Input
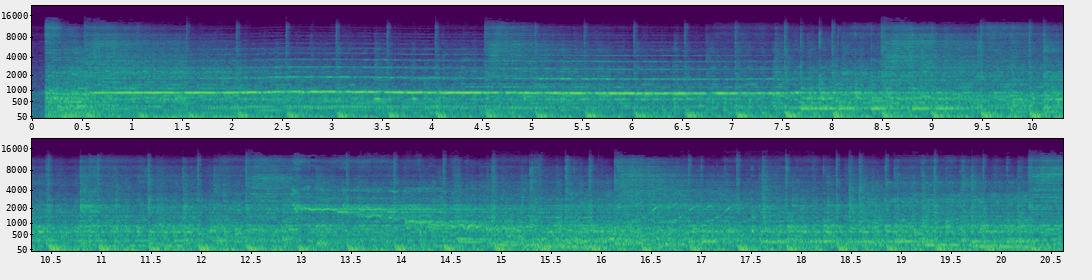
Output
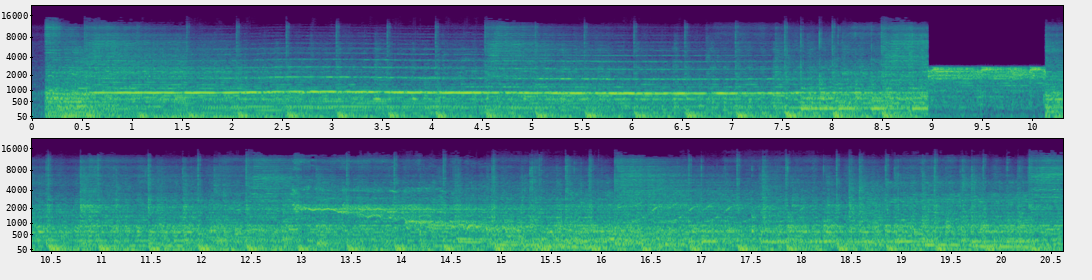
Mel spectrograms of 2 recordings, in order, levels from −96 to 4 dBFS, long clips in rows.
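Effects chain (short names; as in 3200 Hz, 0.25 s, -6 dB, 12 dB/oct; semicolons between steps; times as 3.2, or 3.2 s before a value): 8.96–10.14 inverted band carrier 2600 Hz; gain +5.5 dB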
